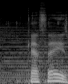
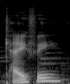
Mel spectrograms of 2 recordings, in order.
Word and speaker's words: Kafei: and she gives me cafes masks now people pronounce his name differently some say kaifi I guess I say cafe like that's what it looks like to me and recruited anyway you've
